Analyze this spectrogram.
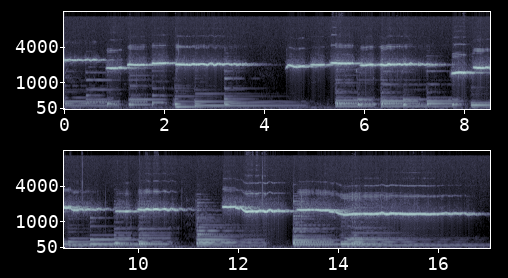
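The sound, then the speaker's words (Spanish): A man whistles a slow, gliding tune, clear, with long held notes over soft instrumental chords that change every couple of seconds. “Y mientras caminaba hacia el mío, oía al tío Juan. Estaba silbando.”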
